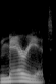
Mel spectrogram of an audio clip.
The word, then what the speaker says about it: Marriott: employee training day one they tell you it is Marriott not Marriott it's Marriot rhymes with Cher really there go really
